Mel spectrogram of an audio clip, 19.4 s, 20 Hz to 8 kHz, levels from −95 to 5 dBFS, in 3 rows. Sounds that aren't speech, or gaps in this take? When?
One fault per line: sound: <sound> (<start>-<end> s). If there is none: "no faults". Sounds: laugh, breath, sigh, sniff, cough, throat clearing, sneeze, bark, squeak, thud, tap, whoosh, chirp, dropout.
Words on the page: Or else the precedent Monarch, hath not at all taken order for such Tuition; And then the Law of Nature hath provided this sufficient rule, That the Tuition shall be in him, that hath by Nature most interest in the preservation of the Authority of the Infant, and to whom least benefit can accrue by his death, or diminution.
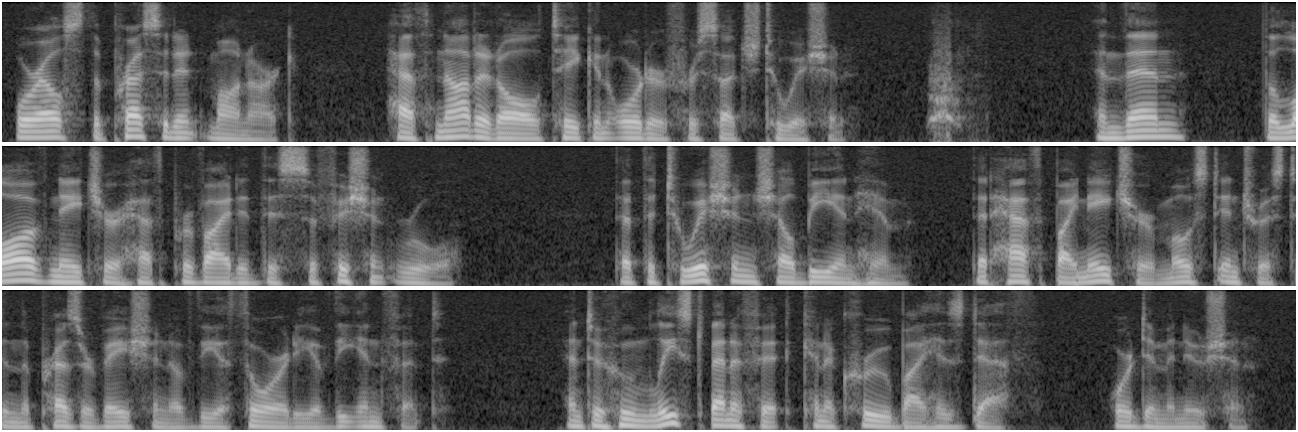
sound: bark (4.6-5.0 s)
